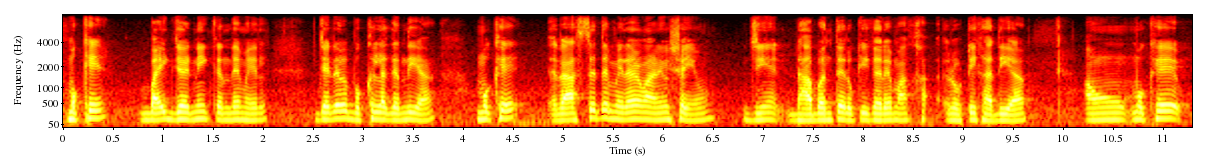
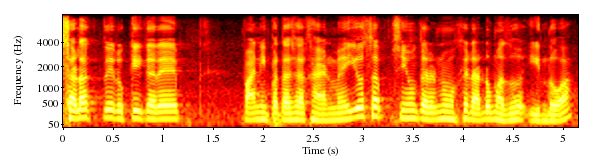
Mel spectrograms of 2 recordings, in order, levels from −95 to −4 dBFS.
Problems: constant background noise, echo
